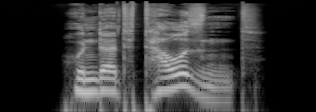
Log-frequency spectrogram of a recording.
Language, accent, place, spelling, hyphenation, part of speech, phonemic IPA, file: German, Germany, Berlin, hunderttausend, hun‧dert‧tau‧send, numeral, /ˌhʊndɐtˈtaʊ̯zn̩t/, De-hunderttausend.ogg
- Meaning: one hundred thousand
